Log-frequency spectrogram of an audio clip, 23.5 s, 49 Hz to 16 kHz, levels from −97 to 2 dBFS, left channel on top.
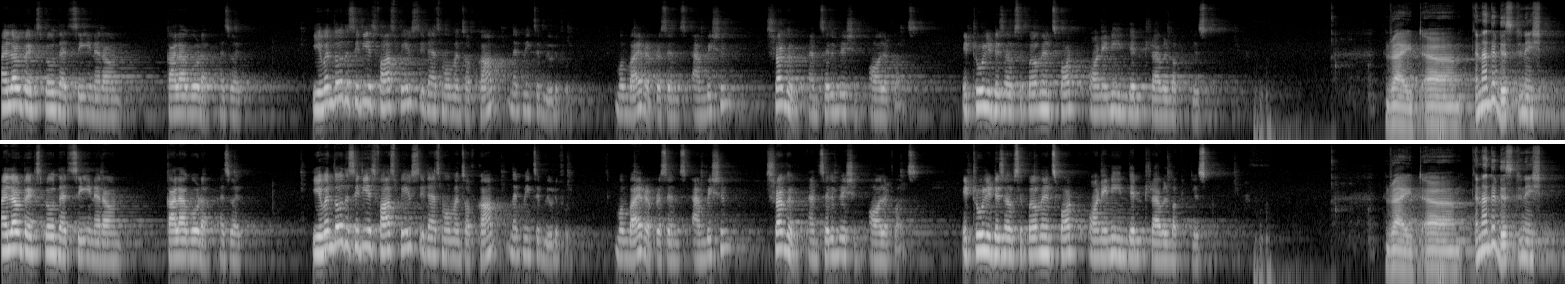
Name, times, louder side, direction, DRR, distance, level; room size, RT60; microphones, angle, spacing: voice 1, 0.0-1.8 2.5-3.6 4.7-8.4 9.2-11.0 11.5-13.7 14.4-18.1, right 4 dB, 45° right, 0.5 m, -29 dB
voice 2, 20.8-23.1, right 1 dB, 5° right, 0.7 m, -27 dB
27.0 x 19.0 x 8.8 m
head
